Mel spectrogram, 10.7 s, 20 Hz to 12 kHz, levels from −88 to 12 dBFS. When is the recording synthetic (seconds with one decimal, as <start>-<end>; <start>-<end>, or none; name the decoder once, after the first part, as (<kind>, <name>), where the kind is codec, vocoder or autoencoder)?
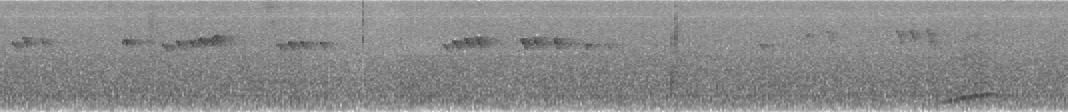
none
